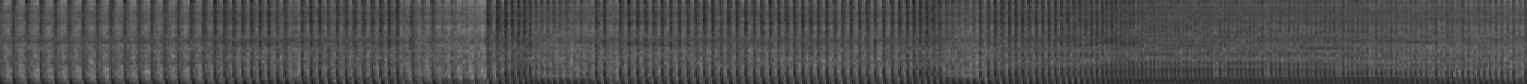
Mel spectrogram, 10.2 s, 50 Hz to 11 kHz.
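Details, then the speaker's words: Suzuki Satria injection with a 3-mode DB killer after over 2 years of use, valve open: fast metallic knocking clatter over the single-cylinder idle. Loose metal flap wobbles and the noise stops when held; iron glue failed to fix it. Valve flap rattle. "Nah, kalau Anda dengarkan, saat saya memegangnya, suaranya menghilang. Suara seperti ketukan logam"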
